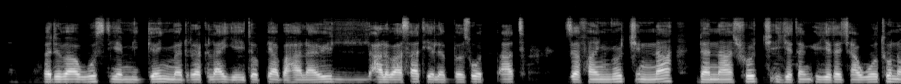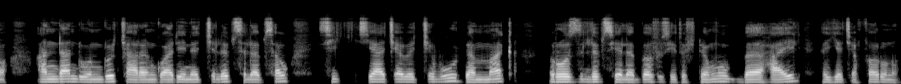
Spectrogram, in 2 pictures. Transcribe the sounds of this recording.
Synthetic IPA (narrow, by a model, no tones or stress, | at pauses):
bəd̪ɨβaβwʊst̪ʼjɛmːiɡːəɲːməd̪ɾəklajːɛit̪ʰjo̞pʼːjabahlawialβasat̪jɛləbːəsuwɔt̪ʼːat̪ | zəfaɲːo̞t͡ʃːɨnːa | d̪ənaʃo̞t͡ʃːɨjːɛt̪ʰət͡ʃʼawːɔt̪ʰunəwʔand̪and̪wɔnd̪o̞t͡ʃːaɾənɡʷad̪e̞nət͡ʃʼːlɨβsləβsəw | sijat͡ʃʼəβət͡ʃʼːɨβud̪əmːakʼ | ɾo̞zlɨβsjɛləbːəsuse̞t̪ʰo̞t͡ʃːd̪əɡmo̞bəɦajl | ɨjːɛt͡ʃʼɛfːəɾunəw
